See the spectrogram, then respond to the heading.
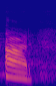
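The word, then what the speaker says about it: hour: Sound निकाल रहा है, बट एन आर, आर में एच जो है वो किसका? अ का साउंड निकाला है। द एच एट the beginning of आर is silent, silent है।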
